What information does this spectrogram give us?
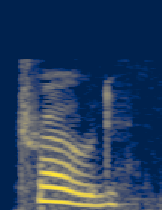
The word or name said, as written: trode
